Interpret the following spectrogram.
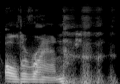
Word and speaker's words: Alderaan: And he was like, oh, Alderaan. And you were like, no, it's Alderaan. That's how it's pronounced.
